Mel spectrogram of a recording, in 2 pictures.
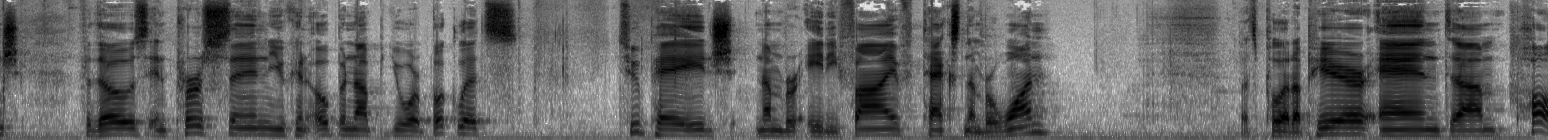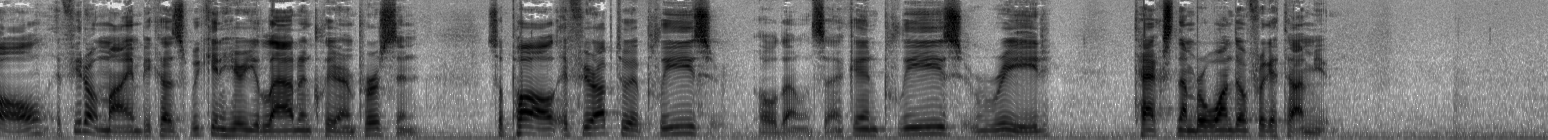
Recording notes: Recorded live at Atlanta on August 4, 2021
